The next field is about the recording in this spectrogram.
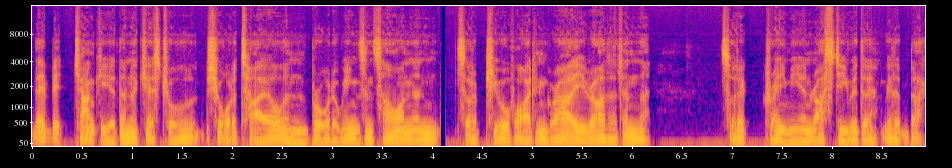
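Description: With an Australian accent, a man speaks at a moderate pace and fairly low pitch in a dark, mellow, somewhat breathy tone, his loudness very even and the sound dry and close with no echo. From Australia, Sydney and rural New South Wales. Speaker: raptor ecologist. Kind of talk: interview. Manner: halting, with many repeats and ums.

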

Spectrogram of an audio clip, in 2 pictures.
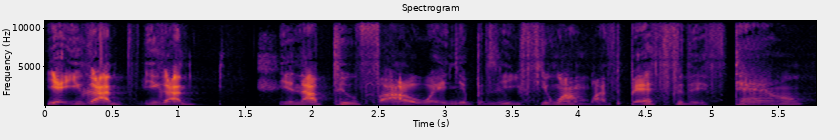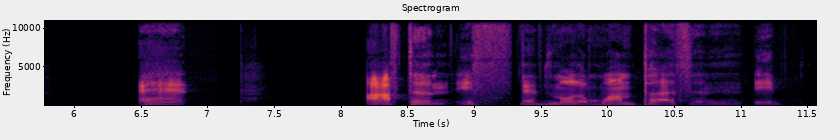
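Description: Put-on character voice, raspy and fairly slow in pace. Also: man. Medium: actual play. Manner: earnest, halting.

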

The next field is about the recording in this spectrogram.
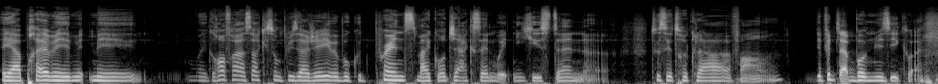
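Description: In a very clean recording with a silent background, a woman talks at a moderate pace. Her pitch is fairly low and her intonation monotone and flat. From France, Martinican family. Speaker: musician. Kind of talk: interview.

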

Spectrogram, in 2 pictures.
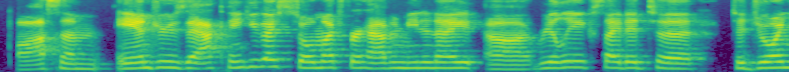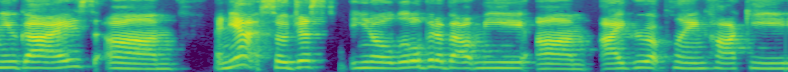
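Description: A woman's bright, sharp voice, fairly high in pitch, with a strong Chicago accent, fairly even intonation and a moderate pace against a quiet background. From Chicago, Illinois. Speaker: hockey player advisor and business owner. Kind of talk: casual interview chat.

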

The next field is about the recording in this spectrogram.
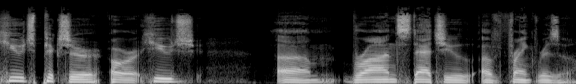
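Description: A man speaks very slowly with a Philadelphia accent, his pitch fairly low and its variation ordinary. The sound is dry and close with no echo, the loudness very even, and the recording very clean over a silent background. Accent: Philadelphia American. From US, Philadelphia. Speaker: DJ, producer and professor. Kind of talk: interview.

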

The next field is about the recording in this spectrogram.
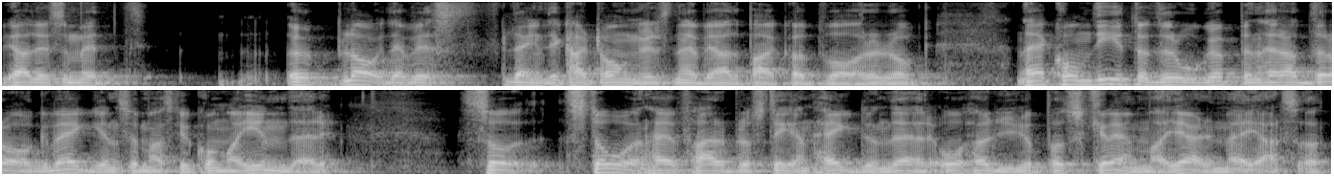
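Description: There is audible room echo as a man speaks at a moderate pace in a fairly low voice with ordinary pitch variation. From Sweden, Örnsköldsvik area (Ångermanland). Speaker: local storyteller recounting childhood memories. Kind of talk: personal anecdote. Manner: casual with hesitations.

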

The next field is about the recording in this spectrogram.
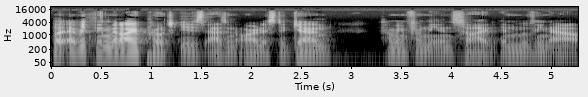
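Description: This voice moves at a fairly quick pace with vocal fry and ordinary pitch variation. The recording is very clean, with a silent background. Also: man, very deep, low pitch for a man. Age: 40s. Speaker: artist and designer. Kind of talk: casual interview.

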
